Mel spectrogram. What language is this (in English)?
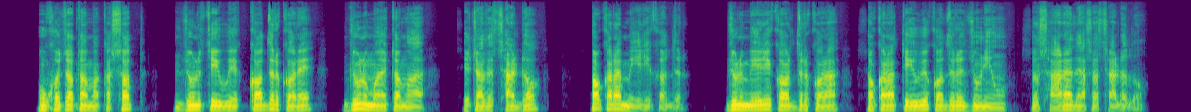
Kullu Pahari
